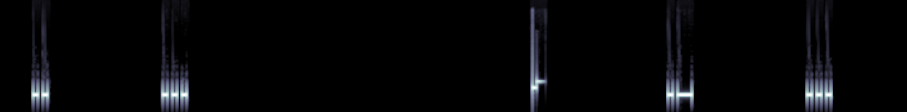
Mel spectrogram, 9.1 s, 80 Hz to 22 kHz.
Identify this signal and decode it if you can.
Morse code, heard as a keyed tone, about 25 wpm, spaced as for 7 wpm, 690 Hz. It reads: IS AS
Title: 8x Character Spacing - Top 100 Words - 25wpm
